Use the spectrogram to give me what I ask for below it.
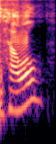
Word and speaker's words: Hywel: uh my name's Howell Howell is a Welsh name which means it's almost impossible to predict the pronunciation when you see it written down but it probably helps if you see a picture of some wolves because how is pronounced like the sound a wolf makes so I work for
